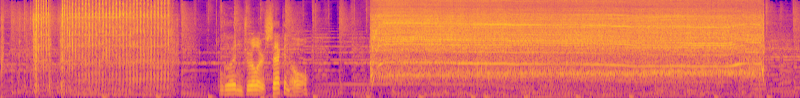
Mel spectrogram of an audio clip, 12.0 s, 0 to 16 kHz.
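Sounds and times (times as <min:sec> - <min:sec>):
cordless drill boring: 0:00.5 - 0:02.7, 0:05.5 - 0:11.5.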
